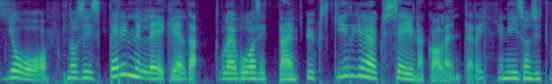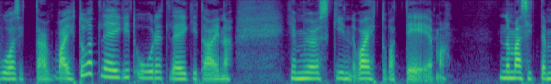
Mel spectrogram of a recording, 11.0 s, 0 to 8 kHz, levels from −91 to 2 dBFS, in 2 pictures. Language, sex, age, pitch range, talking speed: Finnish, female, 20-39, 200-255 Hz, 150 wpm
